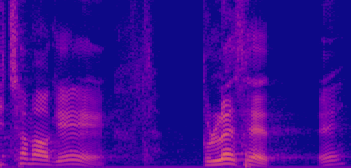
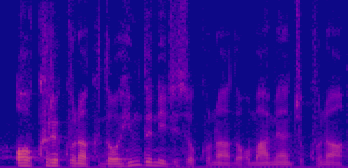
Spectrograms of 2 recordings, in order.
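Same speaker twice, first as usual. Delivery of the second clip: softer, lower soothing; gentle comfort; 9 semitones lower, 7 dB quieter than usual. Retold or imitated. Pastor gently consoling the upset team leader, softer and lower. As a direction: ease them down kindly.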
